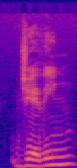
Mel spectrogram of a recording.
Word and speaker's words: Jedin: Trento del sacerdote alemán yedin se pronuncia se escribe con j jedin es increíble para explicar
